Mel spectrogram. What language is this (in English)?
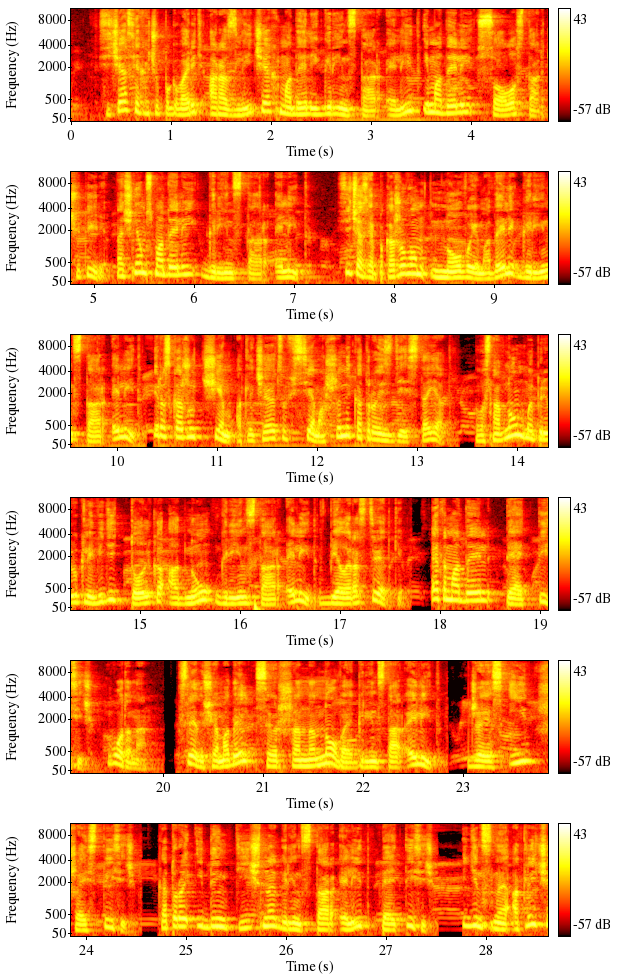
Russian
